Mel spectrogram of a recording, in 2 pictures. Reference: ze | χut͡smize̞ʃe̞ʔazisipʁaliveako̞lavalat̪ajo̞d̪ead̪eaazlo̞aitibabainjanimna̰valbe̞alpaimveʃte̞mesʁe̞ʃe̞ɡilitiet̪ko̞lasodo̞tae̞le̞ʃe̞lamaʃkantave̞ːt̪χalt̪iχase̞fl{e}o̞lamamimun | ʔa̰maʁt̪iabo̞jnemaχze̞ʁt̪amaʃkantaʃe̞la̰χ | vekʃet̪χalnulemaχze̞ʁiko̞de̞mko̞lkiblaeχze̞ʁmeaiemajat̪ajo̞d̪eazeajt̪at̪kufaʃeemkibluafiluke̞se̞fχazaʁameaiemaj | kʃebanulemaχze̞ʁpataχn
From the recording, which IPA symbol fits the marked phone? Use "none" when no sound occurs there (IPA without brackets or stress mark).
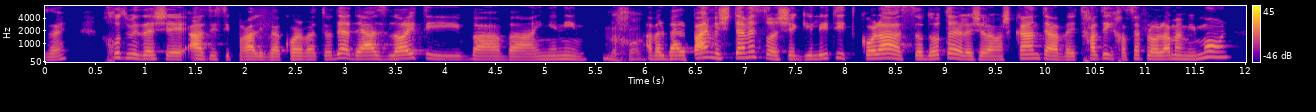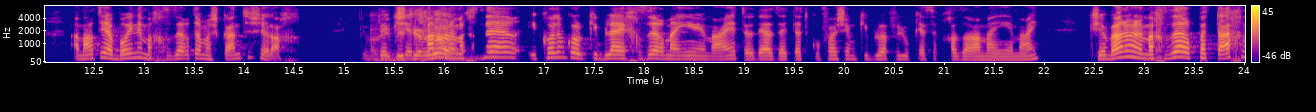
e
